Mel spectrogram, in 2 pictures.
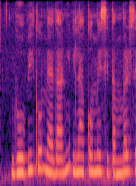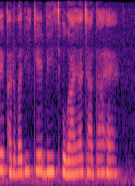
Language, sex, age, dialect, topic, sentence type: Hindi, female, 18-24, Garhwali, agriculture, statement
